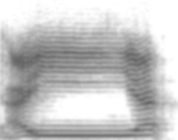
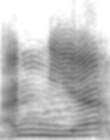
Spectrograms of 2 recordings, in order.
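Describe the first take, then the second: First: The n merges into a doubled y sound. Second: A distinct n sound comes before the y. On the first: "letak idgham bi gunnahnya" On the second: "nun sukun ketemu dengan ya-nya"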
